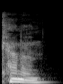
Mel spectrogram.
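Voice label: "cannon", British English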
